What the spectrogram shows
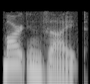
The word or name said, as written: martensite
